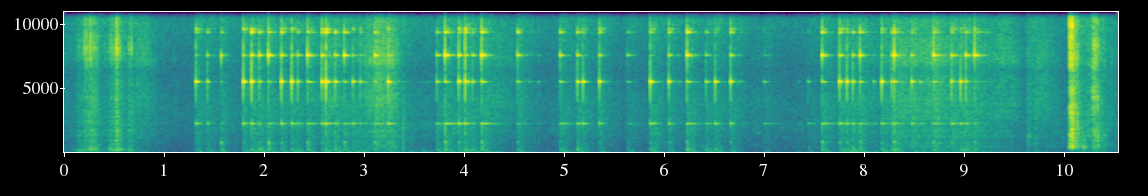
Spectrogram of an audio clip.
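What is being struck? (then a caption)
Glass tumbler partly filled with water. Long painted fingernails tap a clear, hollow drinking glass that is partly filled with water and standing on a wooden table. The result is quiet bursts of bright, rapid clinks with short ringing tones and a soft low thud. The clinking comes in clusters separated by brief pauses, ending with one sharper clink.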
